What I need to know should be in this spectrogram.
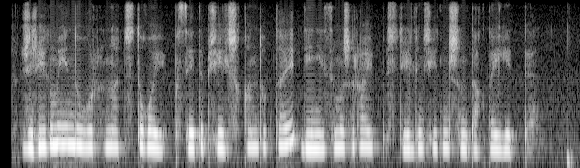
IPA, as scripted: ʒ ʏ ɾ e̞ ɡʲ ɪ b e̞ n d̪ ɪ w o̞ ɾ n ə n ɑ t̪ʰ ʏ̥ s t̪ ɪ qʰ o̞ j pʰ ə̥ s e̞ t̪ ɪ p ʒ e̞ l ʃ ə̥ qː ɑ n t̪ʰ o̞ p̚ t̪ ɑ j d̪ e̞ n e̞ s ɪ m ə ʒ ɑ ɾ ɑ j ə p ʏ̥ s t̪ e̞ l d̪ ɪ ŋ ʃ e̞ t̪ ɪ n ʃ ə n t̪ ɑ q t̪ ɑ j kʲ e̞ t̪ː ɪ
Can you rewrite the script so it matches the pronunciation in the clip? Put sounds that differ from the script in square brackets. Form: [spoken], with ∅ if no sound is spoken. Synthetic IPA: ʒ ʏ ɾ e̞ ɡʲ ɪ [m] e̞ n d̪ ɪ w o̞ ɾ n ə n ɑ t̪ʰ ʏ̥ s t̪ ɪ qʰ o̞ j pʰ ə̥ s e̞ t̪ ɪ p ʒ e̞ l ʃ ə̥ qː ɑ n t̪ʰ o̞ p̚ t̪ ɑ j d̪ e̞ n e̞ s ɪ m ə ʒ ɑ ɾ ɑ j ə p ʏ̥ s t̪ e̞ l d̪ ɪ ŋ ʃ e̞ t̪ ɪ n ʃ ə n t̪ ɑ q t̪ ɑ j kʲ e̞ t̪ː ɪ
